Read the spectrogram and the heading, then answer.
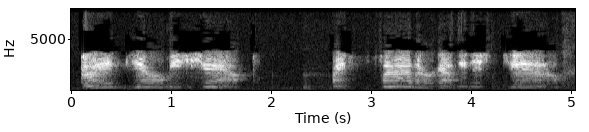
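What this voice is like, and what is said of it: Poor imitation of another person's voice. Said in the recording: “Terrible, terrible impersonation on that one.”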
